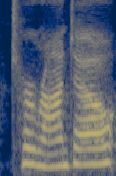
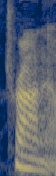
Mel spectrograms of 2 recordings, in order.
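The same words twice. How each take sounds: First: The second t is clearly pronounced. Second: The second t is dropped. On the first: The speaker calls it wrong. "There's not Toronto" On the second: The speaker calls it right. "It's Toronto"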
